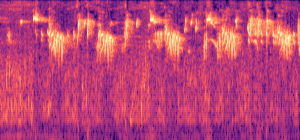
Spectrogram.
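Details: Clamorous reed warbler song from a master recording for cage birds: dense, harsh, high chatter of overlapping notes in quick bursts.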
